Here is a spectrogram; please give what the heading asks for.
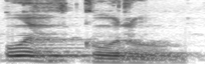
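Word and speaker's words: اذْكُرُوا: Maka kita di sini membacanya uzkuru.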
